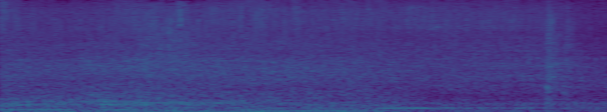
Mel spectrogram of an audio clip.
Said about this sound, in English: We've made our way over the very busy road that we can hear on the pedestrian bridge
